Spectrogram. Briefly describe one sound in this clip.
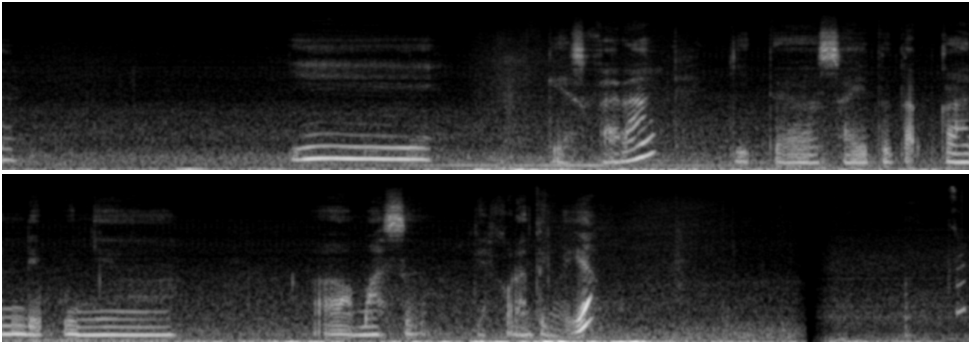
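A woman speaks with animation close to the microphone.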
